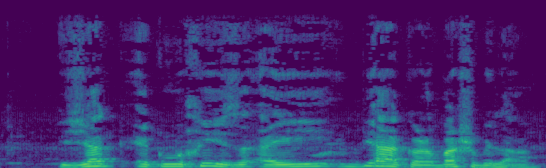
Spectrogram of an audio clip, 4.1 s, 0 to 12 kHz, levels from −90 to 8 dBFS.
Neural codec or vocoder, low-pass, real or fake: none; 10.8 kHz; real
